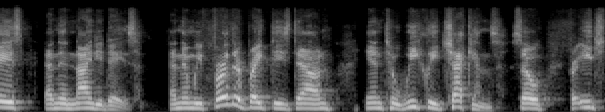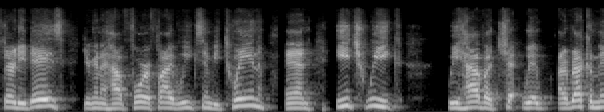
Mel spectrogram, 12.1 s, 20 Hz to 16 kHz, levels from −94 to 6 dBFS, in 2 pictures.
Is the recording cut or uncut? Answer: cut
